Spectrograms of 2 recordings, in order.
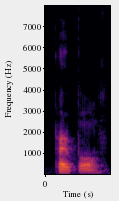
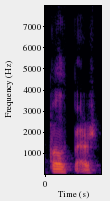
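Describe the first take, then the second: First: The middle consonant is a clear R sound. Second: The middle consonant is an L sound. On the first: "if I said like purple" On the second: "I would say something like pulpo, pulper"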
